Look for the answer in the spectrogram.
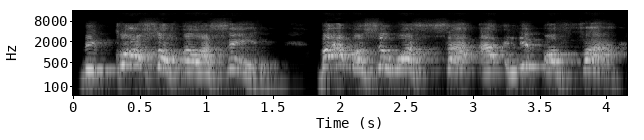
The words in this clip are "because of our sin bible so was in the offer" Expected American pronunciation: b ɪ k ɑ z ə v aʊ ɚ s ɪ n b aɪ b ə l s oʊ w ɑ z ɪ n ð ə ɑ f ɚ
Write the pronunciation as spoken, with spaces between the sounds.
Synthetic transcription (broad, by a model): b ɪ k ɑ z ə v aʊ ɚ s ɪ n b aɪ b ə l s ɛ w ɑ s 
